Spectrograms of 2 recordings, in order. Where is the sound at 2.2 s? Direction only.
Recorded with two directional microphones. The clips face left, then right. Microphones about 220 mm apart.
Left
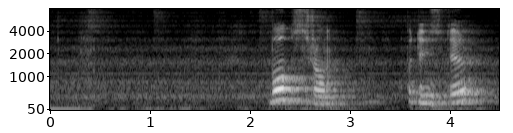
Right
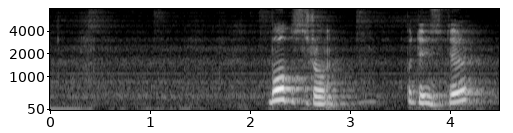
50° right (ahead or behind).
